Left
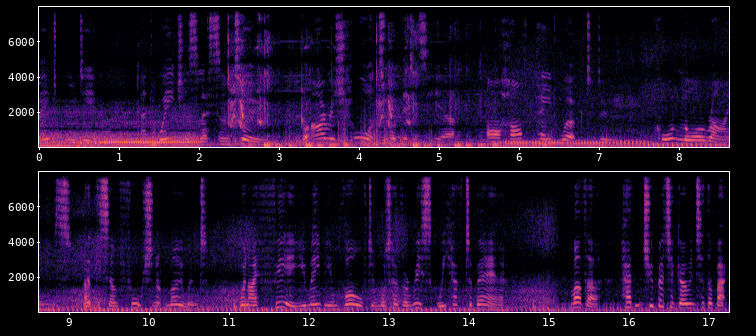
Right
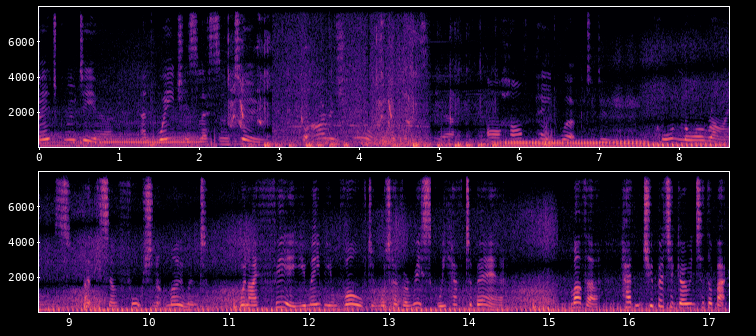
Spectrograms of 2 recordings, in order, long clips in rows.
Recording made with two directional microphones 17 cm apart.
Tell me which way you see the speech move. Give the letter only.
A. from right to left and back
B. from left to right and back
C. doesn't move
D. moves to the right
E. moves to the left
A.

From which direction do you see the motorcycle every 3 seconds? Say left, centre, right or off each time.
left, centre, right, right, right, right.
